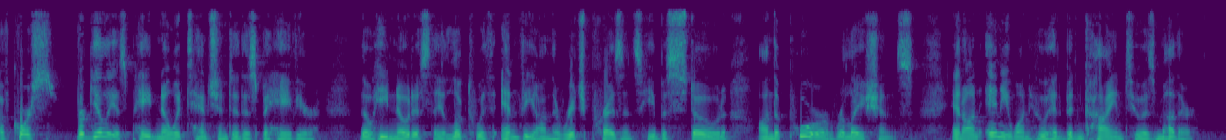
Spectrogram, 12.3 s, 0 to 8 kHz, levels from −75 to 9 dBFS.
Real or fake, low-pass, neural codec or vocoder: real; 7.2 kHz; none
